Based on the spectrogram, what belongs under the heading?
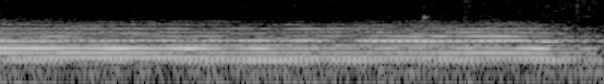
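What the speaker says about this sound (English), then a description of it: "There's the train." A passing train sounds a long, steady horn with strong tonal harmonics, loud and sustained throughout before easing slightly at the end, with no voices.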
